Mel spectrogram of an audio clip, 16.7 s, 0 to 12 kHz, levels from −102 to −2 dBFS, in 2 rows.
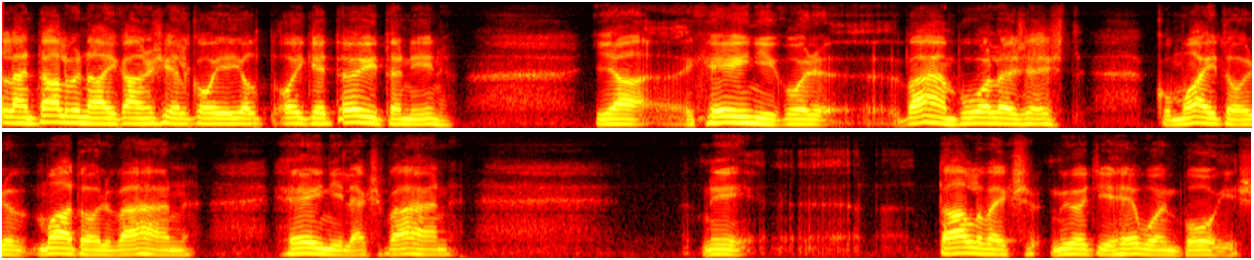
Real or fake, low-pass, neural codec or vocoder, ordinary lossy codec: real; 10.8 kHz; none; Opus, 24 kbps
